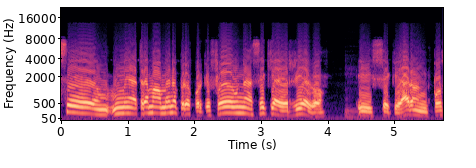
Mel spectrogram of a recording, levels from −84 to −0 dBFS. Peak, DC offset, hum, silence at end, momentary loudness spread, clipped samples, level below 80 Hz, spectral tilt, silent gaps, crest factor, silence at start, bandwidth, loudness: -2 dBFS; under 0.1%; none; 0 s; 5 LU; under 0.1%; -54 dBFS; -5.5 dB/octave; none; 12 dB; 0 s; 13 kHz; -14 LUFS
